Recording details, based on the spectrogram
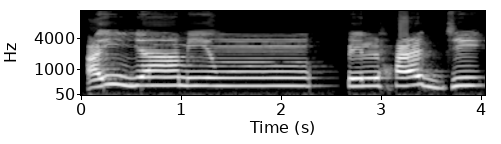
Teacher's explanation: اخفا کیا، کیونکہ اخفا کے جو 15 حروف ہے اس میں سے کوئی بھی حرف اگر تنوین یا نون ساکن کے بعد آ جائے تو آپ کو اخفا کرنا ہے، یعنی کہ نون کی آواز ناک میں چھپانی ہے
